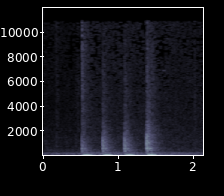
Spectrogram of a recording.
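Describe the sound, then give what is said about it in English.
Knocking on a door: four evenly spaced, dull, low thuds in a steady rhythm, with quiet pauses between them and faint background noise. “Uh, I'm gonna go knock on the door.”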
